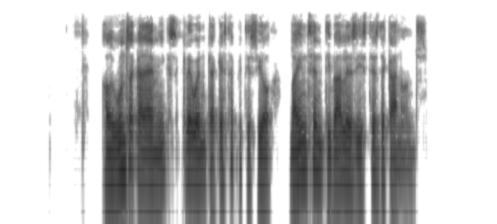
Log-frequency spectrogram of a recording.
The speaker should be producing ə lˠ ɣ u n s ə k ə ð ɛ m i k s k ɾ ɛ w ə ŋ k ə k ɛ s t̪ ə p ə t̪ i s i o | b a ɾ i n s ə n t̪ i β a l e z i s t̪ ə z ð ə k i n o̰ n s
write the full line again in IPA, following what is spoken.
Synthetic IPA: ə lˠ ɣ u n z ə k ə ð ɛ m i k s k ɾ ɛ w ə ŋ k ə k ɛ s t̪ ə p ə t̪ i s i o | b a i n s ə n t̪ i β a l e z i s t̪ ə z ð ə k a n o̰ n s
